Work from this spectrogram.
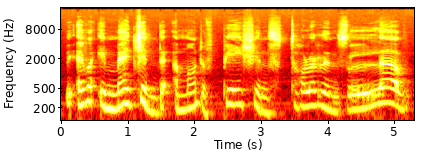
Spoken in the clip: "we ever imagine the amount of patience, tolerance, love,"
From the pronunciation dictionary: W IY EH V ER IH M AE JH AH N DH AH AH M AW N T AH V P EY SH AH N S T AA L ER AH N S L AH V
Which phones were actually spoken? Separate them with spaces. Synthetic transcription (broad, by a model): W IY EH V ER IH M AE JH AH N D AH AH M AW N T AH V P EY SH AH N S T AA L ER AH N S L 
